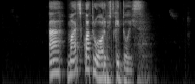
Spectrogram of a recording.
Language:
Portuguese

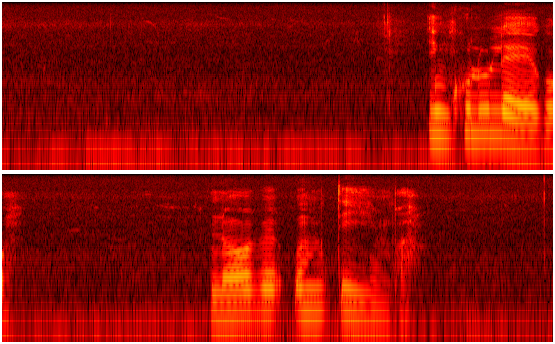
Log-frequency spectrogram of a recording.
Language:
Swati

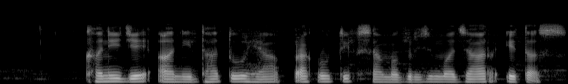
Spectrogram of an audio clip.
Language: Marathi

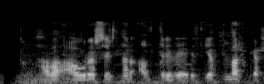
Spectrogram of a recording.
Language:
Icelandic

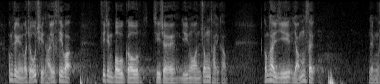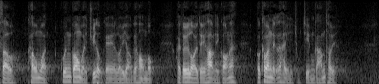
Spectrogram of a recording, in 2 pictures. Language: Cantonese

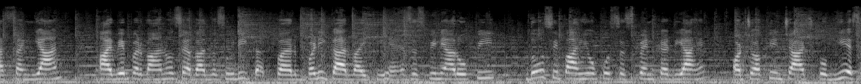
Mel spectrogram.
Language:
Hindi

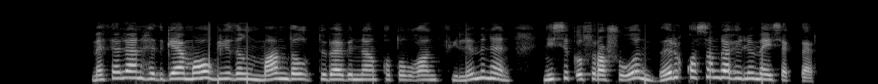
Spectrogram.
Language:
Bashkir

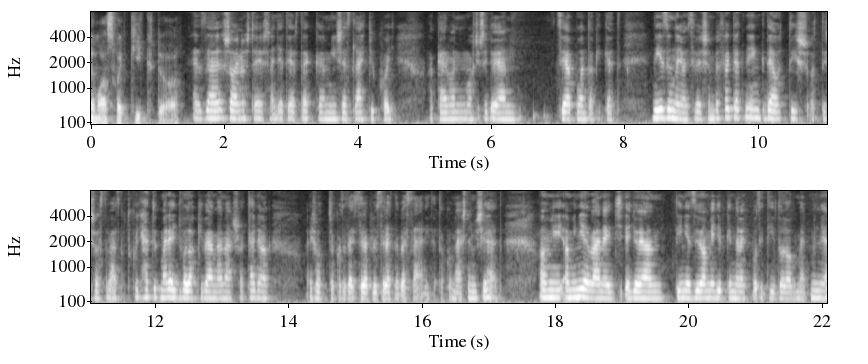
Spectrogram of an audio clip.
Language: Hungarian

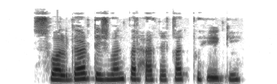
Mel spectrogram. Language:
Pashto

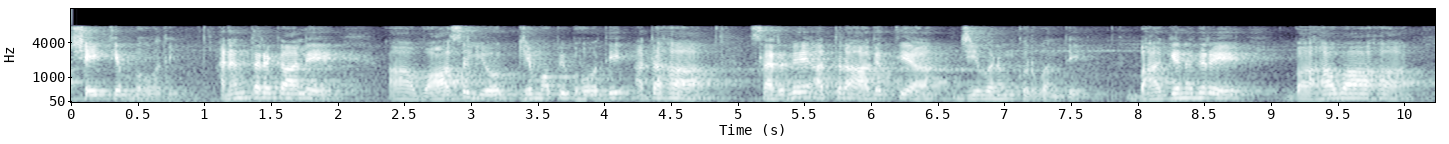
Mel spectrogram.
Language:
Sanskrit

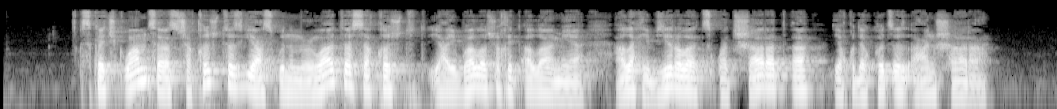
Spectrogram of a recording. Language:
Abaza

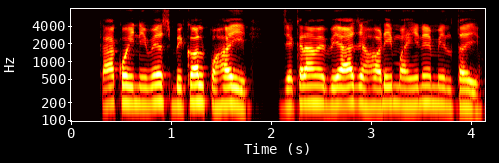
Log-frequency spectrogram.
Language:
Magahi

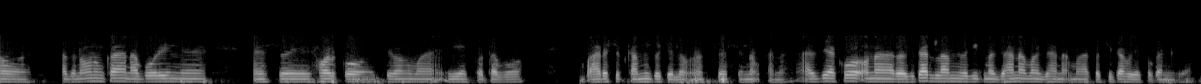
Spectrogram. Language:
Santali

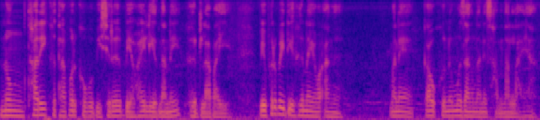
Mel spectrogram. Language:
Bodo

